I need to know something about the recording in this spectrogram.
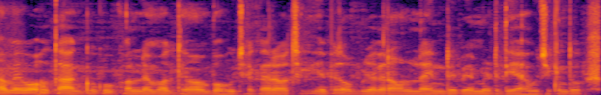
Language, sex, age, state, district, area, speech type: Odia, male, 45-60, Odisha, Kendujhar, urban, spontaneous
